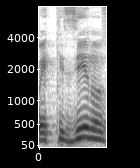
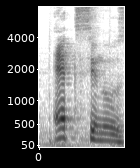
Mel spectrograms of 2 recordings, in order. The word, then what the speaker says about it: Exynos: seus problemas igual o exemplos ou exynos ou exynos né dois mil e cem né como queiram aí as pessoas na na sua pronúncia né Olá Outro fator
